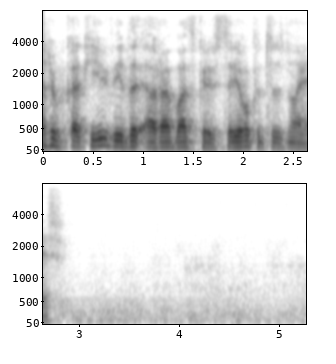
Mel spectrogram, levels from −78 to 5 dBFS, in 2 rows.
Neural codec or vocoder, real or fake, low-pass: codec, 16 kHz in and 24 kHz out, 0.6 kbps, FocalCodec, streaming, 2048 codes; fake; 7.2 kHz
